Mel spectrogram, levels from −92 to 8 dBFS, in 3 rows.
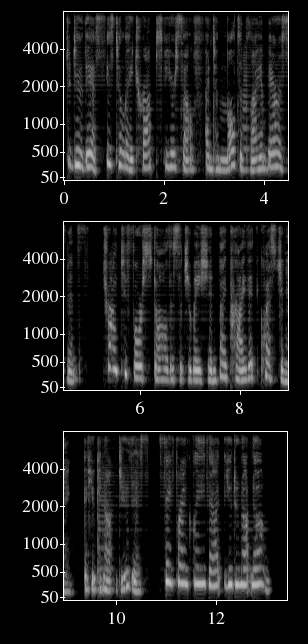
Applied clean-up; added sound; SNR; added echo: neural mask model DeepFilterNet 3.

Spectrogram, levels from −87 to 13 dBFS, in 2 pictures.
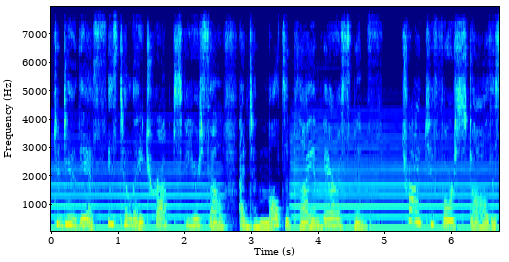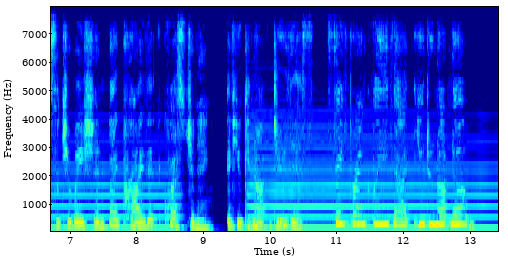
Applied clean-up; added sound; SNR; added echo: none; Wind instrument, woodwind instrument; 12 dB; reverberation time 0.2 s.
